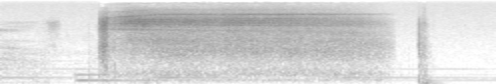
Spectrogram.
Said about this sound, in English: And see, and I can blow this balloon as much as I can until it can hold no more air.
